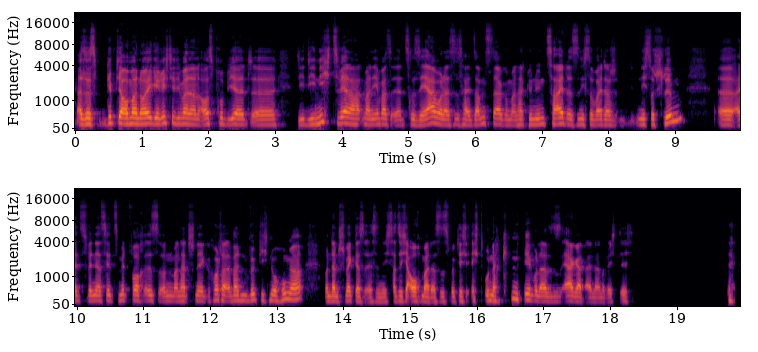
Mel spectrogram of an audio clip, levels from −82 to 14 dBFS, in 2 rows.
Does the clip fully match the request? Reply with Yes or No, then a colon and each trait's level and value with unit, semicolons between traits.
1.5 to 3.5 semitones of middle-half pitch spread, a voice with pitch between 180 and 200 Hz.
No: average, 2.7 semitones; medium, 145 Hz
